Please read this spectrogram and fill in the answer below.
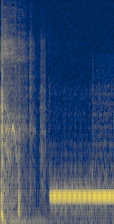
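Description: A short laugh, then about a second in a loud, steady, single-pitched telephone line tone as an outgoing phone call is placed.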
